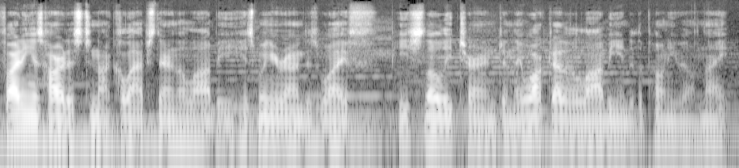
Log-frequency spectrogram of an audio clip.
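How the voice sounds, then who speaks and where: A man's voice: lowish voice, level tone, brisk, hardly any pauses, rough recording. A man narrating a dramatic story from a script as an audiobook reader. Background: faint music.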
